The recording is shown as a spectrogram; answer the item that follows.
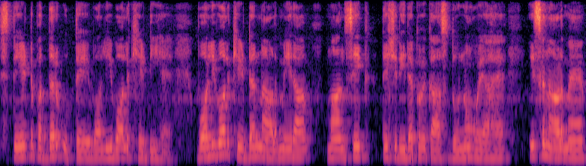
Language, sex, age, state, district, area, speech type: Punjabi, male, 18-30, Punjab, Mohali, urban, spontaneous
